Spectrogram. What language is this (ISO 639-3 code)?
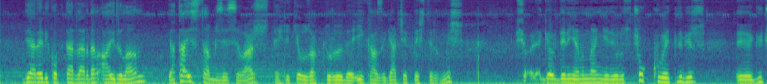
tur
